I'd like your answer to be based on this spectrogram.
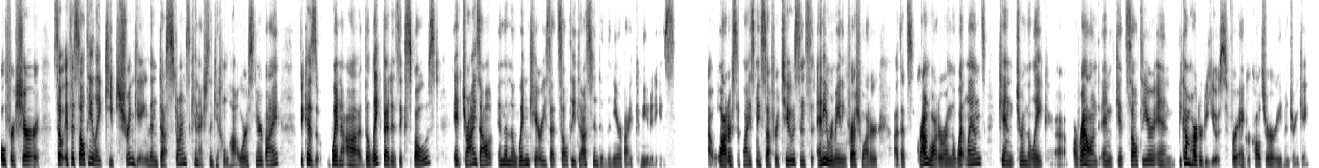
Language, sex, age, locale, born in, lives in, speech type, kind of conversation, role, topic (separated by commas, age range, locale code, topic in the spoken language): English, female, 30-34, en-US, United States, United States, read, expert-assistant, expert, Why are some lakes saltier than others?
